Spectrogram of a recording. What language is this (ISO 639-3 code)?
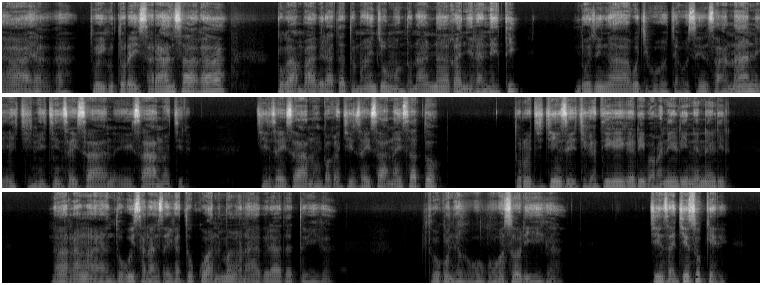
guz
